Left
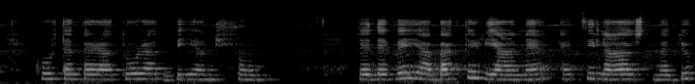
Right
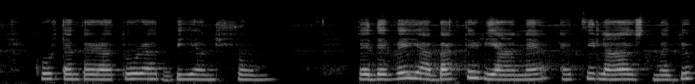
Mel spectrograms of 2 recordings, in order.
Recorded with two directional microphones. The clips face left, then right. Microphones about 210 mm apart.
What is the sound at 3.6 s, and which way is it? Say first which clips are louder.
Speech: right 8 dB; 50° right (ahead or behind).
